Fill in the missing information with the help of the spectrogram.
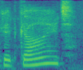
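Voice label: "good guiDe", Standard Southern British; gʉd'gɑit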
